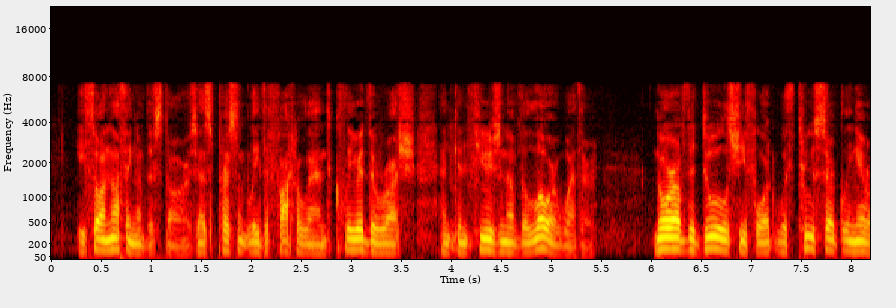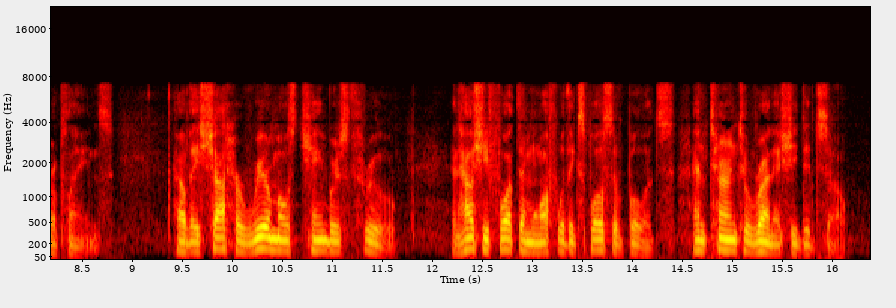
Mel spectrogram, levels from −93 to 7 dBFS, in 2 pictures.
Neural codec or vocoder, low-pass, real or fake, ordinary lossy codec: codec, 44.1 kHz, 7.8 kbps, DAC; 7.2 kHz; fake; MP3, 48 kbps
